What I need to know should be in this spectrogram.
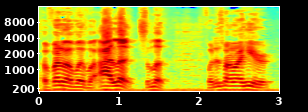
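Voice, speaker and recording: A man's voice: fairly high pitch, steady tone, a little fast, over loud music. A man hosting a dating game on stream, giving orders in slang and repeating "bet" and "I'm saying.". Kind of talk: casual hosting over a group call. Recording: noisy stream call audio with hum.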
